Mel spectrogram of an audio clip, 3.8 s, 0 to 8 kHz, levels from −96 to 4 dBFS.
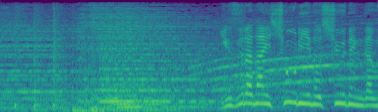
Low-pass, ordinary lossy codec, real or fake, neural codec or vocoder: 7.2 kHz; none; real; none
